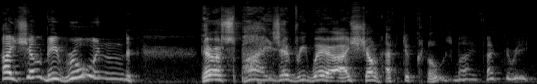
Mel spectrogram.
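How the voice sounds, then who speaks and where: A frantic storybook candy maker acted out by a man, shouting in melodrama and despair. The voice leaps high and sounds forceful. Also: expressive, measured pace, husky, exaggerated voice. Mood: despairing fury.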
